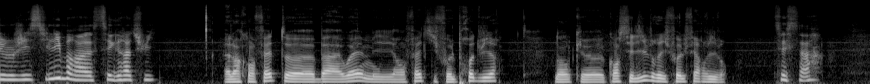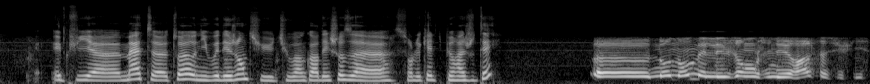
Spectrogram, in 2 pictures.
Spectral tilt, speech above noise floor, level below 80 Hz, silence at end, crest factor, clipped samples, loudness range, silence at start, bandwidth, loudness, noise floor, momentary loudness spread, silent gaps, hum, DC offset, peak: -6.5 dB/octave; 35 dB; -50 dBFS; 0.05 s; 18 dB; under 0.1%; 3 LU; 0 s; 17 kHz; -20 LUFS; -54 dBFS; 10 LU; none; none; under 0.1%; 0 dBFS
